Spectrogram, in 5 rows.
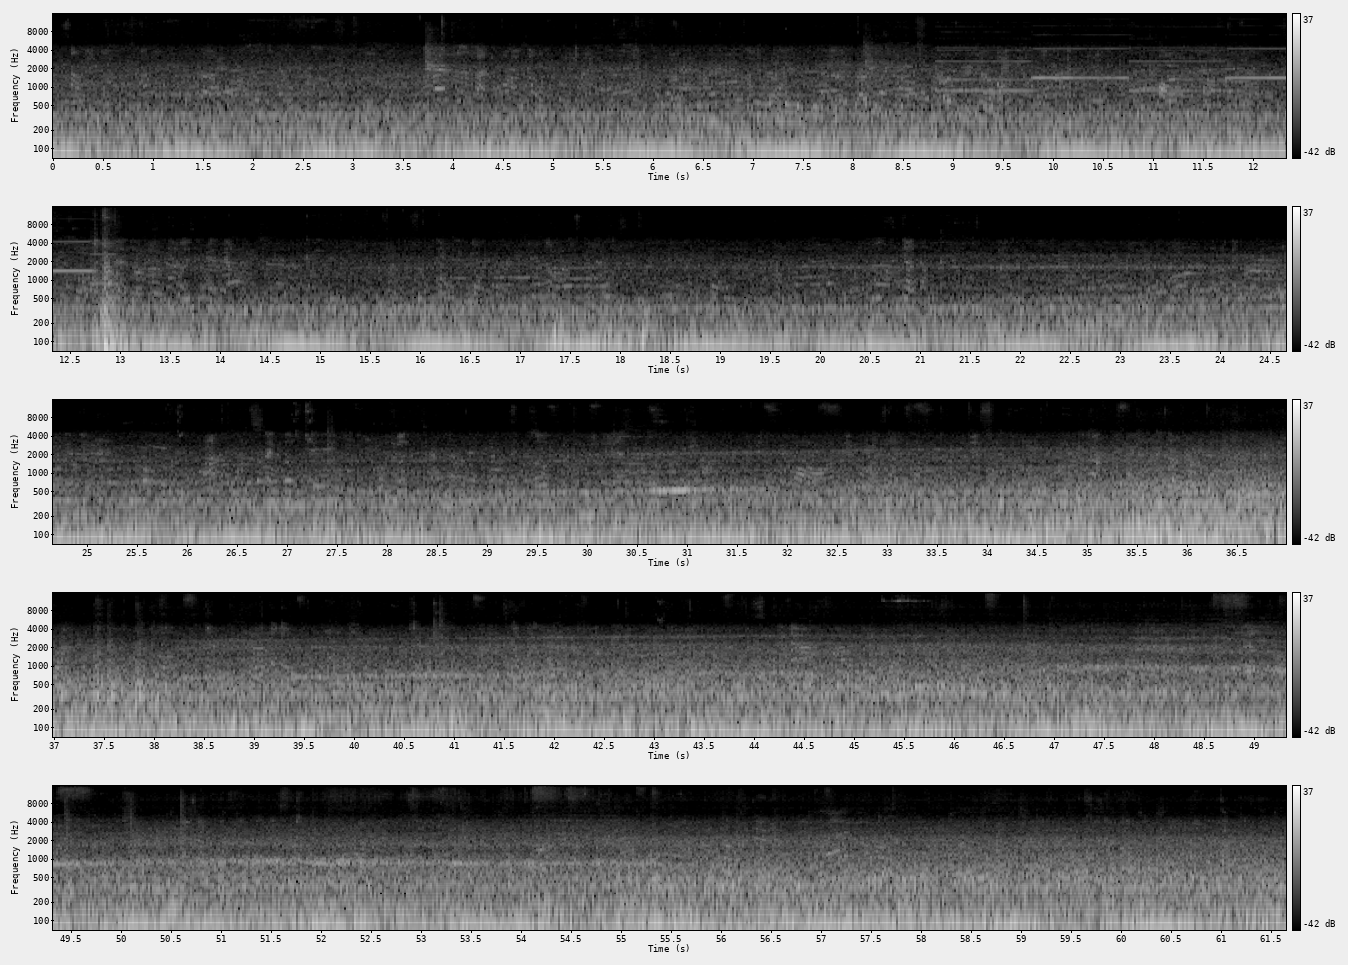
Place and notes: Shilin District, Taipei - Inside the MRT
Inside the MRT, from Shilin to Downtown, Sony PCM D50 + Soundman OKM II
台北市 (Taipei City), 中華民國, 1 July 2013, ~21:00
